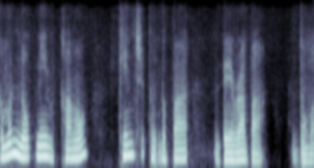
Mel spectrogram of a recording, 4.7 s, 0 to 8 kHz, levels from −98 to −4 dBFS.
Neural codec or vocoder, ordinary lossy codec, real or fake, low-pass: codec, 16 kHz, 1.1 kbps, Voila-Tokenizer; Opus, 16 kbps; fake; 7.2 kHz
